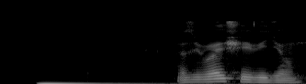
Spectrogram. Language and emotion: Russian, neutral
